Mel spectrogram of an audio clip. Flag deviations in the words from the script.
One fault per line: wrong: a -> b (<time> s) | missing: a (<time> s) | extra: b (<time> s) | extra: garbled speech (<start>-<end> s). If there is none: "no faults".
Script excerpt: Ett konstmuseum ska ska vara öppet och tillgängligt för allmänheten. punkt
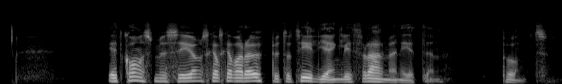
no faults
